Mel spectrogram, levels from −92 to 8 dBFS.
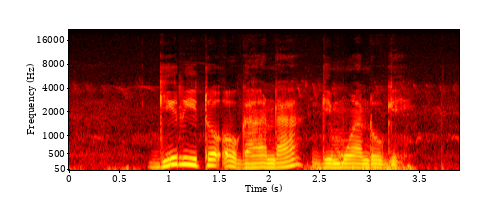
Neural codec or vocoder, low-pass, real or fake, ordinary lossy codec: vocoder, 44.1 kHz, 128 mel bands every 512 samples, BigVGAN v2; 19.8 kHz; fake; none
